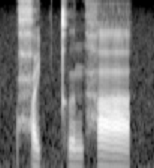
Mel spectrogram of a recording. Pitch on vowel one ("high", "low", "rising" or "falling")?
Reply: low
